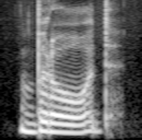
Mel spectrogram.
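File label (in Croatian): "brod", Hrvatski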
